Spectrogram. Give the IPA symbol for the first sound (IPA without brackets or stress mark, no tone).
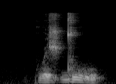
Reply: kʷ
